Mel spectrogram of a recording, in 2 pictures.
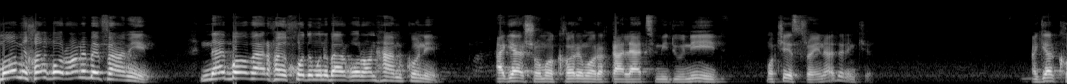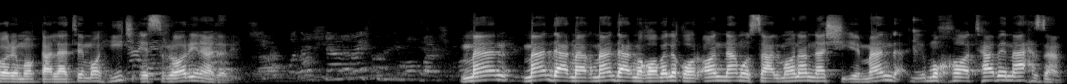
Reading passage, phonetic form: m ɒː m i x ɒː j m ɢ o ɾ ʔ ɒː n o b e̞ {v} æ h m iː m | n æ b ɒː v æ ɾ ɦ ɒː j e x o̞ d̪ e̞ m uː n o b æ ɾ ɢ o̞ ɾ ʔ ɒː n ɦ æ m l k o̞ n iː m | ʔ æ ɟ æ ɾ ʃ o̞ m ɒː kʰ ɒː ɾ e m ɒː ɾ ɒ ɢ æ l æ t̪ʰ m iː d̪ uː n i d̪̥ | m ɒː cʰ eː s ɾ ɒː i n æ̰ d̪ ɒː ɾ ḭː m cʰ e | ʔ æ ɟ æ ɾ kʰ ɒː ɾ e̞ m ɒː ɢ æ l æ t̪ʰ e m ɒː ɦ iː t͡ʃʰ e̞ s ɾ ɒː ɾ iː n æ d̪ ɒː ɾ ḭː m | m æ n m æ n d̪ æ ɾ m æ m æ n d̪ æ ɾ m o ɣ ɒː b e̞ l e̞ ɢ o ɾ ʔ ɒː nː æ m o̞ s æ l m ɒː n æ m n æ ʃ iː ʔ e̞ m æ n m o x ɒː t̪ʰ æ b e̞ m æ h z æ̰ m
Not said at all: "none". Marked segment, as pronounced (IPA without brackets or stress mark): f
